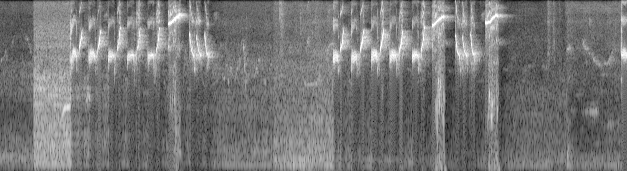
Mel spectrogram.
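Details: Ashy bulbul song recorded for training magpie-robins: after a noisy start, bursts of quick chirping whistles with occasional rising, clearer notes, interrupted by a soft pause and fading to quiet.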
